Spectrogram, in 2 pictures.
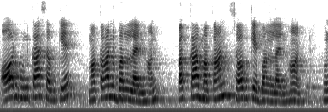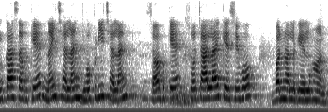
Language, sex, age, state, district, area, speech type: Maithili, female, 45-60, Bihar, Madhubani, rural, spontaneous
